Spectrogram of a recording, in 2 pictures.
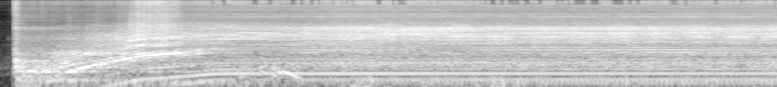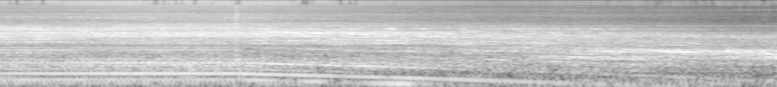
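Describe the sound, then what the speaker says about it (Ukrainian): A homemade circular saw, built together with a jointer, starts up and spins at steady speed, its motor whine rising quickly and then holding a loud, even hum with a faint drop near the end, with no talking. "Зараз запускаємо і дивимося, в яку сторону крутиться у нас сама пила."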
